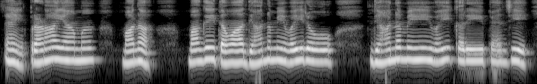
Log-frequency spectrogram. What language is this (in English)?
Sindhi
